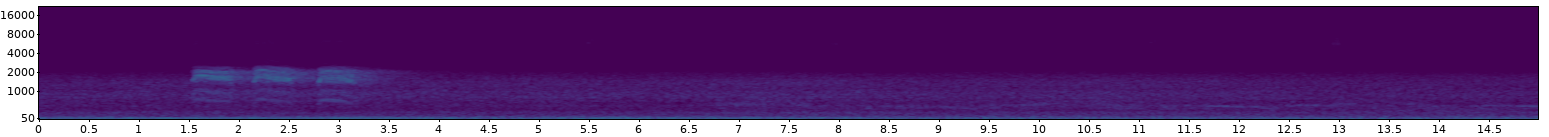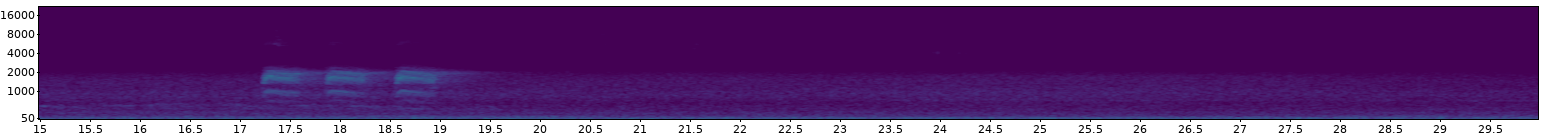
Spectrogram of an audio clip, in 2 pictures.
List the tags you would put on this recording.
Soundscapes > Nature
meadow soundscape field-recording natural-soundscape nature alice-holt-forest phenological-recording raspberry-pi

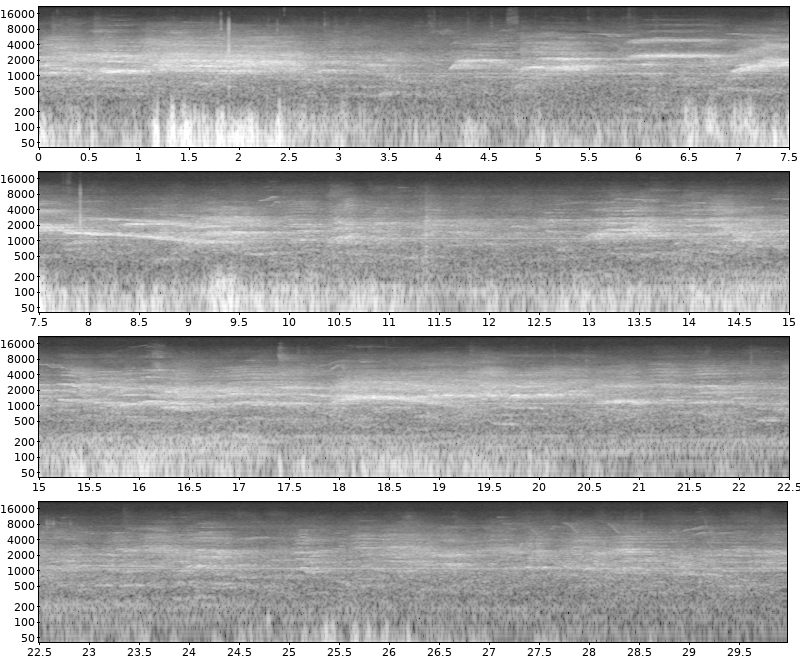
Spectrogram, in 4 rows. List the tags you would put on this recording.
Soundscapes > Indoors
children escola infantil kids kindergarten patio playground portugues portuguese school school-yard vozerio zoomh1n

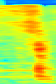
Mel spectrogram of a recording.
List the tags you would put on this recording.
Sound effects > Objects / House appliances
credit-card debit-card machine Phone-recording swipe through

